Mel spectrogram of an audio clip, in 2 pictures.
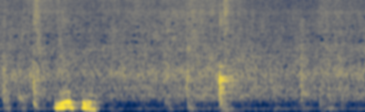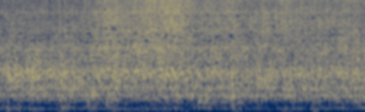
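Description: Button mushrooms sizzling in a thickening soy-and-honey sauce in a wok, stirred with a spatula that clicks against the pan now and then. A brief low sound about a second in is the loudest moment.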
